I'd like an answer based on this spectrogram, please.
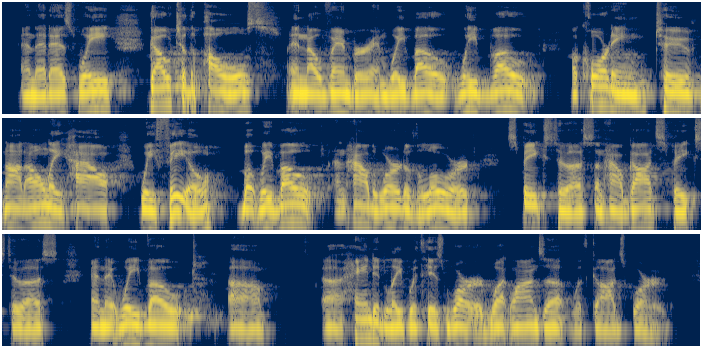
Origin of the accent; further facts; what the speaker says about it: Tennessee, United States; I grew up in Northwest Tennessee, and my father is a Cumberland Presbyterian minister, pastor.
